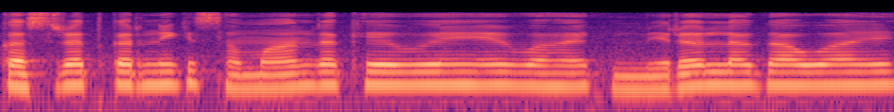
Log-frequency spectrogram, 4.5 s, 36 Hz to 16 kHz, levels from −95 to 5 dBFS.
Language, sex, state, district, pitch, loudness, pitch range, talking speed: Hindi, male, Bihar, Lakhisarai, 160 Hz, -17 LUFS, 150-160 Hz, 175 wpm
